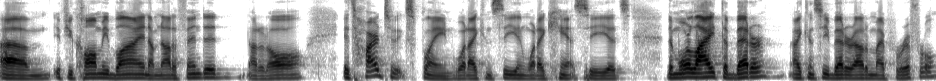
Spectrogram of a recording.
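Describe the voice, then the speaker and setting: With an American accent, a man talks in a plain, everyday voice at a fairly quick pace, medium in pitch with ordinary pitch variation. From US Midwest, southern Indiana. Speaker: pastor. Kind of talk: sermon. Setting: chapel with audience.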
